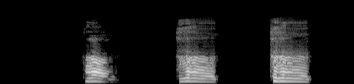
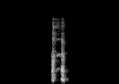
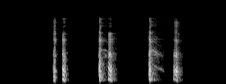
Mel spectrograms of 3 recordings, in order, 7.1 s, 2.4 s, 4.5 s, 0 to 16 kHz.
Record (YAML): exhalation_length: 7.1 s
exhalation_amplitude: 19894
exhalation_signal_mean_std_ratio: 0.39
cough_length: 2.4 s
cough_amplitude: 19699
cough_signal_mean_std_ratio: 0.18
three_cough_length: 4.5 s
three_cough_amplitude: 28768
three_cough_signal_mean_std_ratio: 0.24
survey_phase: alpha (2021-03-01 to 2021-08-12)
age: 65+
gender: Male
wearing_mask: 'No'
symptom_none: true
smoker_status: Never smoked
respiratory_condition_asthma: false
respiratory_condition_other: false
recruitment_source: REACT
submission_delay: 1 day
covid_test_result: Negative
covid_test_method: RT-qPCR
